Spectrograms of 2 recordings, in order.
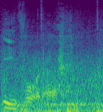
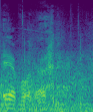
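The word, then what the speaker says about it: Évora: And then add out and back run towards Evora or Evora. There is an accent on the first E.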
